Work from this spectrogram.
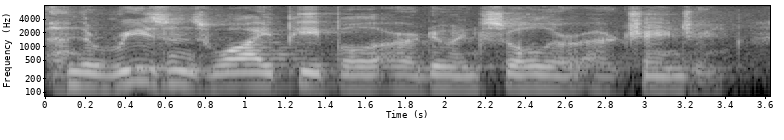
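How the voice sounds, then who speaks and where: A man at a moderate pace and medium pitch with fairly even intonation, over noticeable background noise. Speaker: solar power YouTuber. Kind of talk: technical product tutorial. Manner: long pauses, says um a lot; halting, repetitive.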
